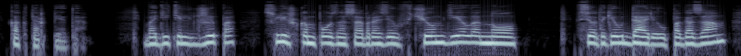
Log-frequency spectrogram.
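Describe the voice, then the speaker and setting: Audiobook narrator, steady reading, mellow tone, dry studio sound. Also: mid-range voice, dry recording. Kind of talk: scripted narration of an action novel.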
